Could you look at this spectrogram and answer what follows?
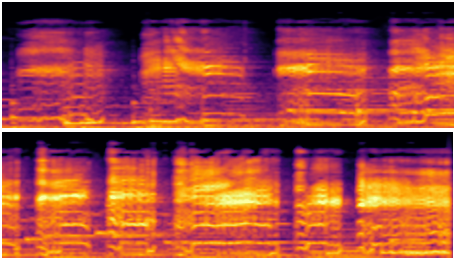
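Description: Asian small-clawed otter giving high-pitched squealing calls in quick succession, louder from about three seconds in: its affection-seeking call while begging for attention.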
